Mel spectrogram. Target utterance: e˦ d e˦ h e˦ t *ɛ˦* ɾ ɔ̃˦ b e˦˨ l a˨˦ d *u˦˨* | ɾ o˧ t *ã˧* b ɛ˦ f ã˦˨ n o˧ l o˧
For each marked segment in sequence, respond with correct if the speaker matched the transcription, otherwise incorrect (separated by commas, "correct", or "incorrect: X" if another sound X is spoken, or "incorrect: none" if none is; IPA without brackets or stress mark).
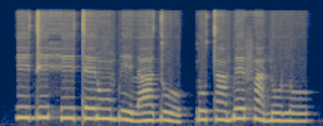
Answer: correct, incorrect: o˦˨, correct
